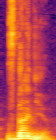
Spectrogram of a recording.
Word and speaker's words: здание: Здание. Здание is building. Здание. Здание. With the emphasis on a.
